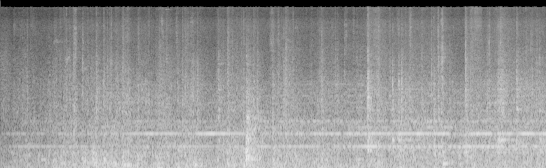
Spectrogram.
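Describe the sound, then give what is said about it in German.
A very old but still working malt mill grinds malt in a brewery, giving a continuous rattling mechanical clatter over a steady tonal hum, with a sharper knock near the middle. “Man muss das Ganze erst mahlen, schroten und da haben wir eine sehr alte, aber gut funktionierende Mühle da. Die darf ich euch gerne zeigen.”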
